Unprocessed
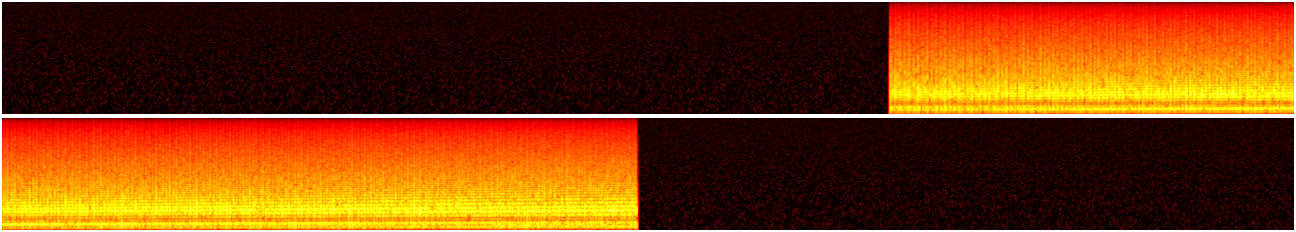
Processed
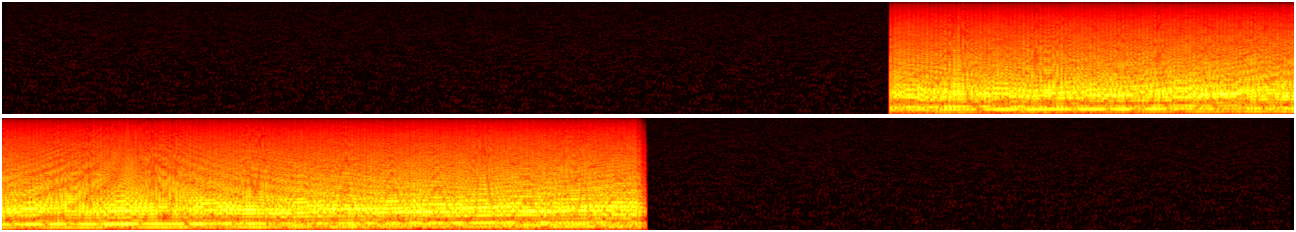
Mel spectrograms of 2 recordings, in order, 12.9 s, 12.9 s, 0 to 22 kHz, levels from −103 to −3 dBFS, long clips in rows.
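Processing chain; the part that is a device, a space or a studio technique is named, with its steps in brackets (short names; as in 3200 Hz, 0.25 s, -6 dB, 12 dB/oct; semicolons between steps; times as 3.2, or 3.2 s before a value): double-tracked vocal (doubler 26 ms -7.5 dB; chorus 2.2 Hz, delay 16 ms, depth 6.2 ms); gain +2 dB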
